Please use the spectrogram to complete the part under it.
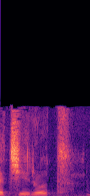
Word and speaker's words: Chirrut: Chirrut Imbue, se pronuncia Chirrut, por cierto.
